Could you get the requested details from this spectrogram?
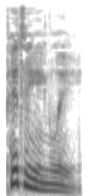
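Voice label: "pityingly", British English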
